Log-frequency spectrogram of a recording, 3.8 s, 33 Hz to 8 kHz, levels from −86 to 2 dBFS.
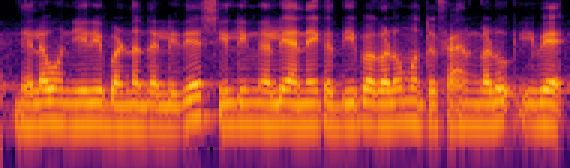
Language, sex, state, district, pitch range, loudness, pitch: Kannada, male, Karnataka, Bangalore, 135-140 Hz, -17 LUFS, 140 Hz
